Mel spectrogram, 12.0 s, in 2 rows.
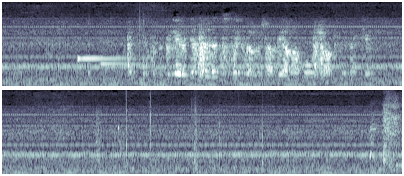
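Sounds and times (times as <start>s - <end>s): train electrical hum: 0.0s - 12.0s
low rumble: 1.2s - 3.9s.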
